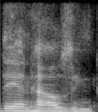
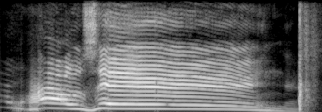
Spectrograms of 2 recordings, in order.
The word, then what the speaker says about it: Danhausen: This whole thing with Danhausen. I know that you and no. You said it wrong. It's Danhausen.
